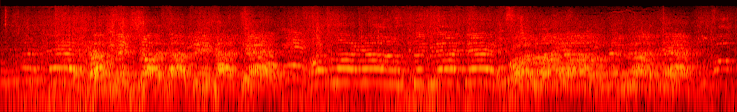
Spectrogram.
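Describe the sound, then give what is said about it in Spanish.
At a funeral procession for a fallen fighter named Ayser, a large crowd of mostly heavily armed men chants slogans fiercely and in unison. Many voices shout together in a loud, sustained, rhythmic roar with rising and falling calls. They chant pride in another martyr and proclamations against Jews, amid Hamas, Fatah and Islamic Jihad flags. “Los cánticos y las consignas esta vez son mucho más feroces.”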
